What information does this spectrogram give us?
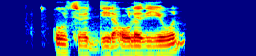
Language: Kabyle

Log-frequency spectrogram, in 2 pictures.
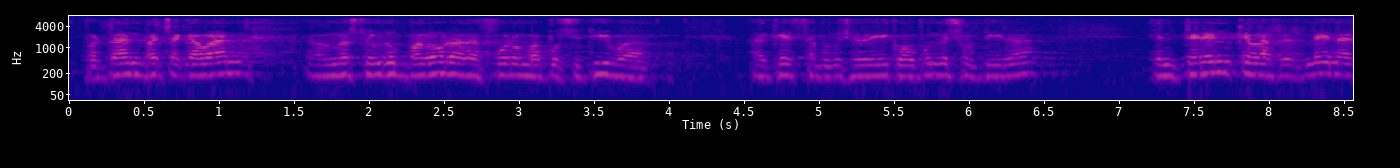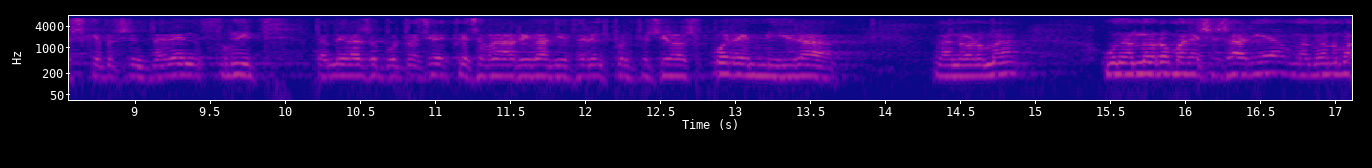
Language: Catalan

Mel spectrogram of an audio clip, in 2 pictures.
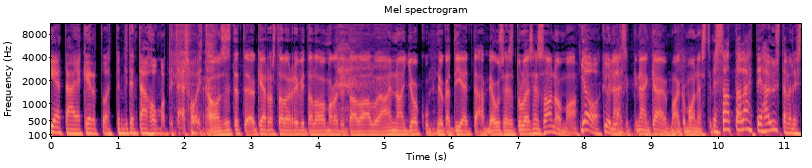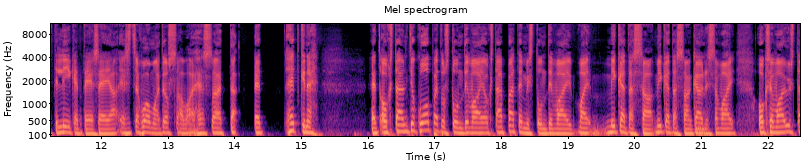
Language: Finnish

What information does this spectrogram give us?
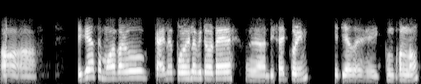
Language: Assamese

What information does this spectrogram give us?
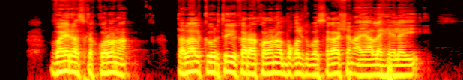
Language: Somali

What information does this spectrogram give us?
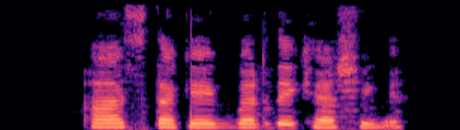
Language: Bangla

